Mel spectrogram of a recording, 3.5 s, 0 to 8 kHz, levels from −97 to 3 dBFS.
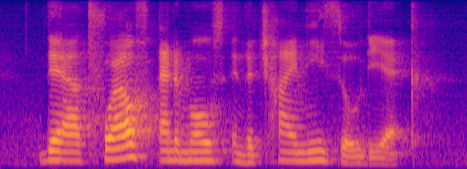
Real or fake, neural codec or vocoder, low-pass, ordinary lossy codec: fake; codec, 16 kHz, 0.8 kbps, ZipCodec; none; none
